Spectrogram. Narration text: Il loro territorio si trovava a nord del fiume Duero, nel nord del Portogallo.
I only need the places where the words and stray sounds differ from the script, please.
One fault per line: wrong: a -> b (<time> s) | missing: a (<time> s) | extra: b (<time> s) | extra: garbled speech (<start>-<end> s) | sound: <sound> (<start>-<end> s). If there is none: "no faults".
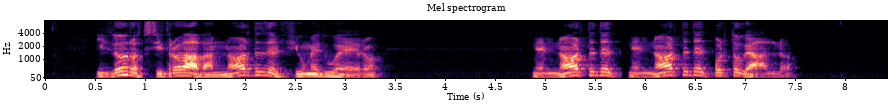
missing: territorio (0.9 s)
extra: nel nord del (5.8 s)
